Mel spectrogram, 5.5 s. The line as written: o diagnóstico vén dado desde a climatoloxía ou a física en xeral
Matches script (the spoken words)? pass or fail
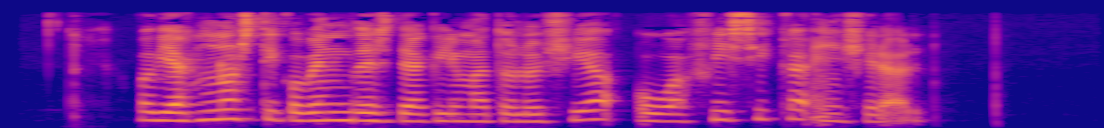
fail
